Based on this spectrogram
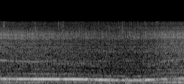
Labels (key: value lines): label: anthrophony, boat engine
recorder: SoundTrap 500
